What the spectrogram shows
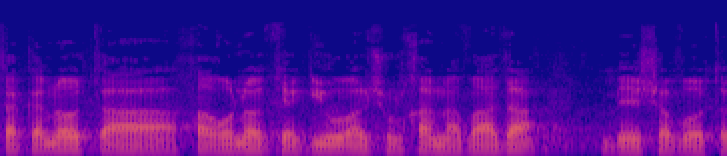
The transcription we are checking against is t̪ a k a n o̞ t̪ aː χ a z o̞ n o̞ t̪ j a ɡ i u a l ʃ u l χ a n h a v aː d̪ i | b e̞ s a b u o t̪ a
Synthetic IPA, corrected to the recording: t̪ a k a n o̞ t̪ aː χ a ʁ o̞ n o̞ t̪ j a ɡ i u a l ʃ u l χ a n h a v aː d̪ a | b e̞ ʃ a v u o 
